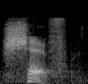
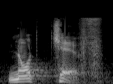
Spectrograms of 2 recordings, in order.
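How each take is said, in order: First: It begins with a sh sound. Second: It begins with a ch sound. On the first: The speaker calls it right. "that digraph C H takes the sound sh" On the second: The speaker calls it wrong.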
